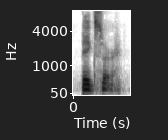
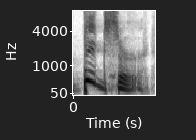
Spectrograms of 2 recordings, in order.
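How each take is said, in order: First: Both words are stressed the same amount. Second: One word is stressed more than the other. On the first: The speaker calls it right. "equal emphasis" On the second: The speaker calls it wrong. "says that it is never Big Sur"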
